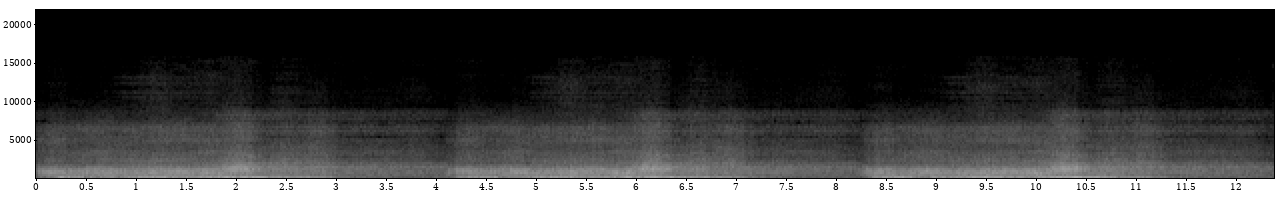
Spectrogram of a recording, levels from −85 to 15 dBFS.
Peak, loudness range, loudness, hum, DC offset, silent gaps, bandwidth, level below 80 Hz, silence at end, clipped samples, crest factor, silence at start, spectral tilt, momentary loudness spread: -8 dBFS; 4 LU; -26 LUFS; none; under 0.1%; none; 9.6 kHz; -28 dBFS; 0 s; under 0.1%; 18 dB; 0 s; -6 dB/octave; 16 LU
